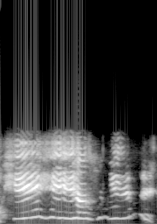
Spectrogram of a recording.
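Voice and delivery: very high, put-on "hee hee" squeal; mock girly giggle. Mocking fake feminine traits nobody has, high put-on giggle. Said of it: "Nobody runs around all".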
